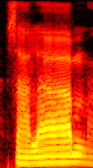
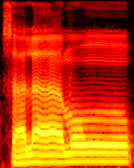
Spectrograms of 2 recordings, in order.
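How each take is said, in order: First: The word ends in 'm', followed by a stop. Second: The word ends in 'mun', running into the next. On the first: The reader stops at this word. "berhenti di huruf mim" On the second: The reading continues without stopping. "kita teruskan salamun qaulam mir rabbir rahim"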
